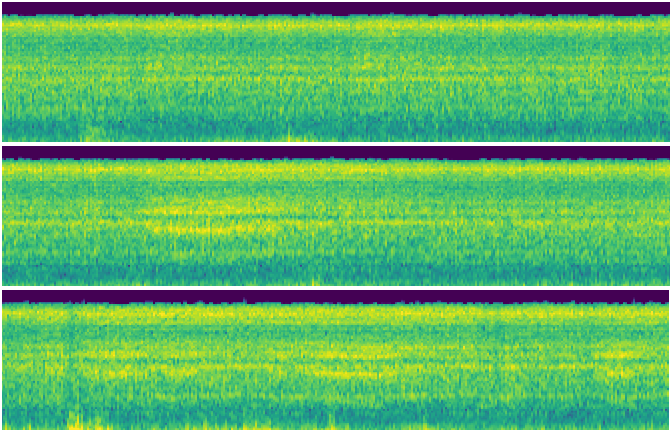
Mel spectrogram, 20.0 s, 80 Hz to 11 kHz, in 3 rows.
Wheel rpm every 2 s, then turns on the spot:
230, 230, 230, 230, 220, 230, 230, 230, 220, 230.
none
